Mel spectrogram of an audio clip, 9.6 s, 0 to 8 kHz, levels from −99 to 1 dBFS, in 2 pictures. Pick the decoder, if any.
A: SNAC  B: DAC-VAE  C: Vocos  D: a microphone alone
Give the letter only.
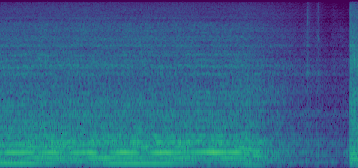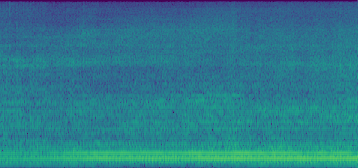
B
